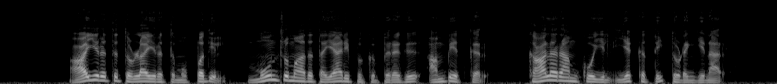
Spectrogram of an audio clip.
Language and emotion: Tamil, neutral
